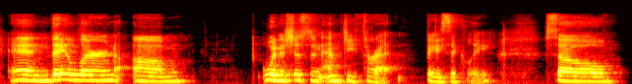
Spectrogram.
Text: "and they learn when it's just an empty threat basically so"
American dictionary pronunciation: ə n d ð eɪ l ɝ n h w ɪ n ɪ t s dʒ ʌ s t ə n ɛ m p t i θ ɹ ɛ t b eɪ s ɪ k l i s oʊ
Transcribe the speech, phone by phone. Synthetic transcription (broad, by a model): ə n ð eɪ l ɝ n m w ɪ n ɪ t s dʒ ʌ s t ə n ɛ m p t i θ ɹ ɛ t b eɪ s ɪ k l i s oʊ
